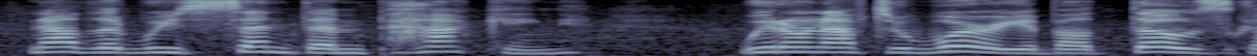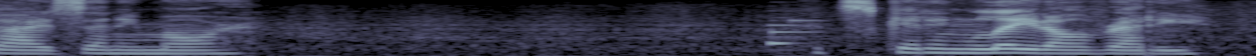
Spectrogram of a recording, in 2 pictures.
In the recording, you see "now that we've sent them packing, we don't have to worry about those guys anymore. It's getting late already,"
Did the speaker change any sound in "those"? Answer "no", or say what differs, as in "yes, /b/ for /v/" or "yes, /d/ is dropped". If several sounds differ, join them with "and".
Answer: no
